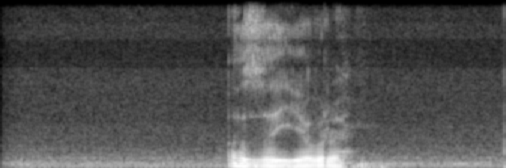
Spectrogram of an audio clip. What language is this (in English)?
Russian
